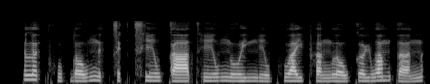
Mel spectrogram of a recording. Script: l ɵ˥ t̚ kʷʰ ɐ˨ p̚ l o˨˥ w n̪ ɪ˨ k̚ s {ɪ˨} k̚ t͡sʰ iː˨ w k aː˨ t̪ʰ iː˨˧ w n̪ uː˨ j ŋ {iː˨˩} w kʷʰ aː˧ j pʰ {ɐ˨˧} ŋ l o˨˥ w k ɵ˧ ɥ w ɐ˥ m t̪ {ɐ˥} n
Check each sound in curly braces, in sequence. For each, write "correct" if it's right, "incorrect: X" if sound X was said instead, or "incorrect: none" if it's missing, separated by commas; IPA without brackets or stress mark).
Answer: correct, correct, correct, incorrect: ɐ˨˥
